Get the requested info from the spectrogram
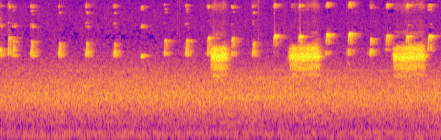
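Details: Eastern squirrel calling: short, high, clipped chips at an uneven pace of about one per second, then three longer buzzy, rasping bursts toward the end over a soft background hiss.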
